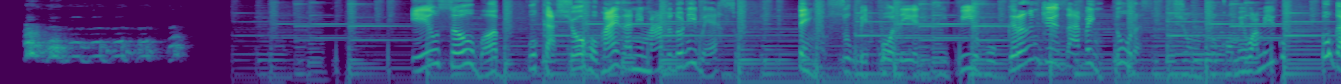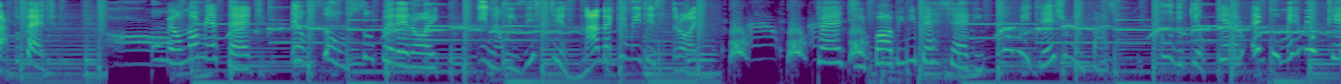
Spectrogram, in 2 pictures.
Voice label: portuguese brazilian animation

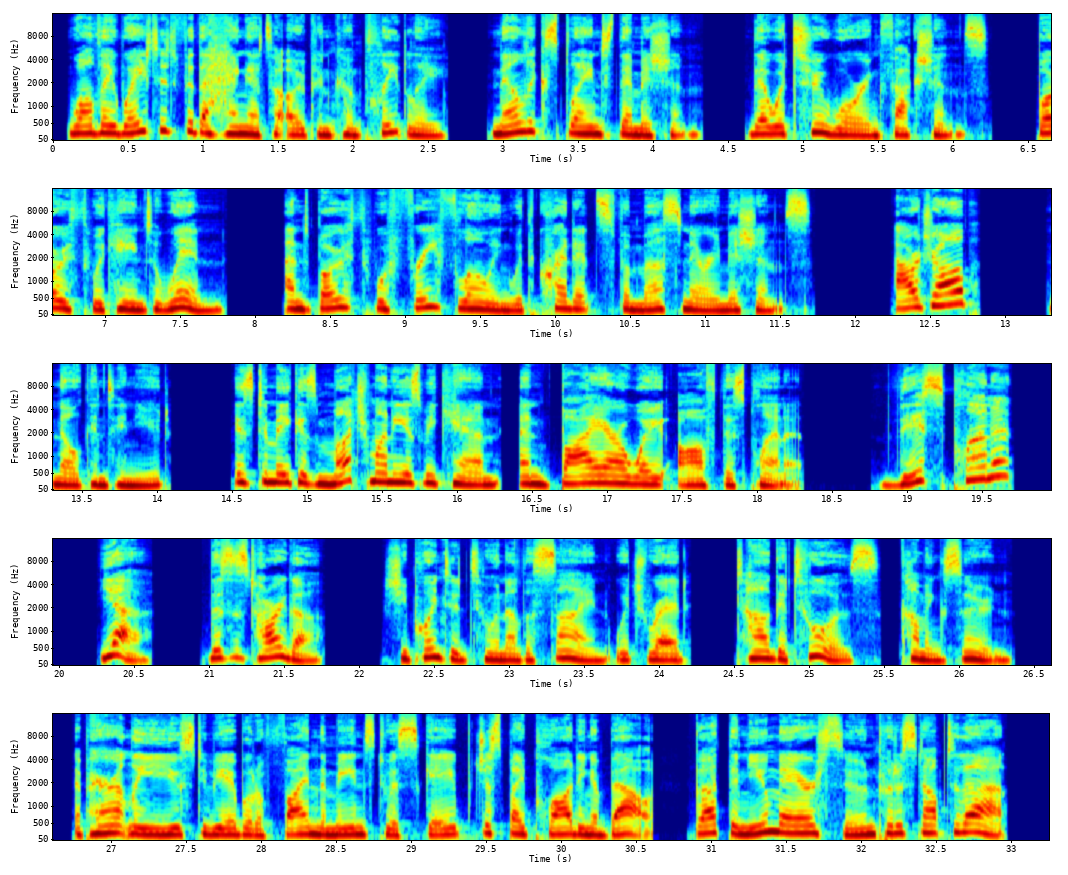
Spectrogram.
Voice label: english australian audiobooks

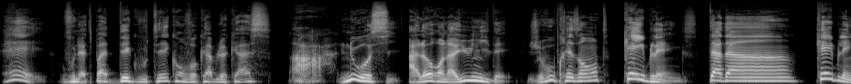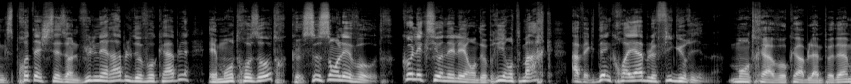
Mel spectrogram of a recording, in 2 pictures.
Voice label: french commercial

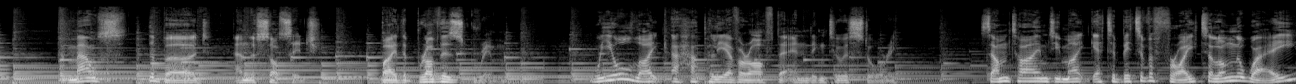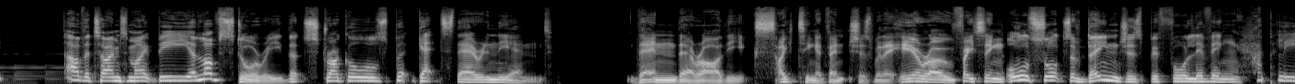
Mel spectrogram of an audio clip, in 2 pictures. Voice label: English British narration

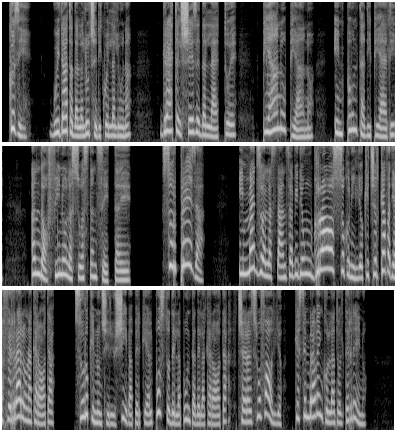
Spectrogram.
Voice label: italian narration

